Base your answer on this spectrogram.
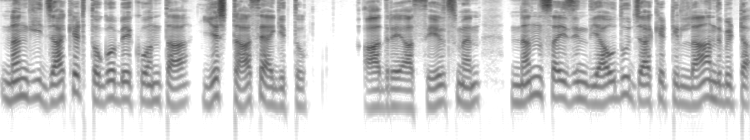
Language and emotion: Kannada, sad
